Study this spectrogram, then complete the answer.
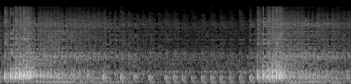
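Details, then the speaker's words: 50-year-old, all-original Honda CT Trail 90 at a warm idle with no choke and air cleaner fitted, carb mixture tuned: steady single-cylinder idle pulses, then two quick revs that pick up cleanly without stumble or miss; clean off-idle throttle response. "see how it just picks right up that's how you know that that mixture is perfect"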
